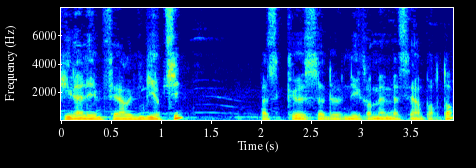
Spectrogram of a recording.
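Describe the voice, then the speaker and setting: A man talks with a dark, mellow tone. The background is quiet. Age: 70s. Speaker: prostate cancer survivor. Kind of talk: interview testimony. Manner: hesitant, many fillers.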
